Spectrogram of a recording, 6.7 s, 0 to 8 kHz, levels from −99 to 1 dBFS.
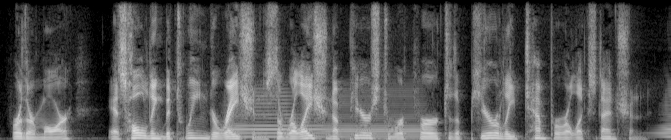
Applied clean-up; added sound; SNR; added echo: none; Wind instrument, woodwind instrument; 16 dB; none.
